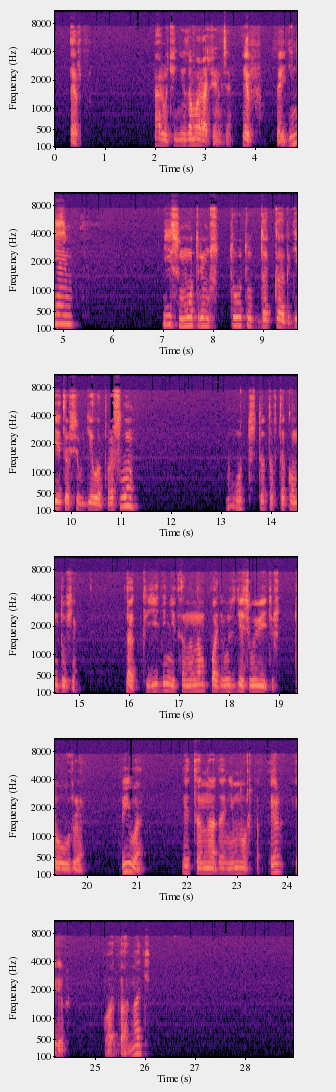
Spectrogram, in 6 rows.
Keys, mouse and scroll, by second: 0.8 f, 1.8-2.2 scroll down 1, 4.9 middle click, 6.7 scroll up 1, 7.0 middle click, 10.4-12.0 scroll up 2, 12.0-13.2 scroll down 1, 13.6 middle click, 14.6 scroll down 3, 16.1 KP_1, 18.0-18.4 scroll up 5, 19.6 click, 23.5 r, 26.3-26.9 scroll down 2, 26.7 middle click.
